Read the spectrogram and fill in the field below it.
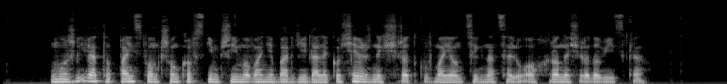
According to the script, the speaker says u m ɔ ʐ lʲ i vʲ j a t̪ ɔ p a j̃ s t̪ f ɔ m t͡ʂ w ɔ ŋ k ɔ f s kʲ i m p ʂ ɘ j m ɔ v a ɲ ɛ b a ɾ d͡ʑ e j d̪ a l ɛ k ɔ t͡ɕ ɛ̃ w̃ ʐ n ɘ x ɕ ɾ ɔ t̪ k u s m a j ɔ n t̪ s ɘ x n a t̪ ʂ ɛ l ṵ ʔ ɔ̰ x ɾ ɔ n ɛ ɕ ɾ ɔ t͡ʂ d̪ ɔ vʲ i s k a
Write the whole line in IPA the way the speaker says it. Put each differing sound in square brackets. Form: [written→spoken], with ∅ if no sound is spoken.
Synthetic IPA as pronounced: u m ɔ ʐ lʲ i vʲ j a t̪ ɔ p a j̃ s t̪ f ɔ m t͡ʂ w ɔ ŋ k ɔ f s kʲ i m p ʂ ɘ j m ɔ v a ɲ ɛ b a ɾ d͡ʑ e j d̪ a l ɛ k ɔ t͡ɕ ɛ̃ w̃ ʐ n ɘ x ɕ ɾ ɔ t̪ k u [s→f] m a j ɔ n t̪ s ɘ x n a t̪ [ʂ→s] ɛ l ṵ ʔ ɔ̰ x ɾ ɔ n ɛ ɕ ɾ ɔ [t͡ʂ→∅] d̪ ɔ vʲ i s k a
